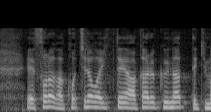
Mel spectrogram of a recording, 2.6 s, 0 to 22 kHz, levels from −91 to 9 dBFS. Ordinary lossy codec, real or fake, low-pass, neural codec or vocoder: none; fake; none; codec, 16 kHz, 2 kbps, FunCodec, trained on LibriTTS, 25 frames a second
